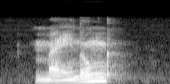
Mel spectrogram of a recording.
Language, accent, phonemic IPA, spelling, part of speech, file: German, Austria, /ˈmaɪ̯nʊŋ/, Meinung, noun, De-at-Meinung.ogg
- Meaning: opinion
